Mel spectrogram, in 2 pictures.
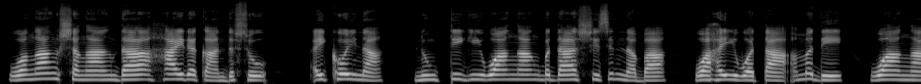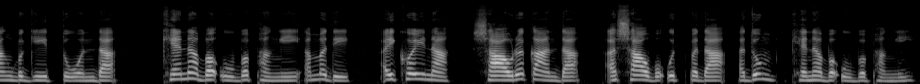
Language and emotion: Manipuri, neutral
